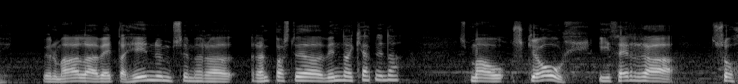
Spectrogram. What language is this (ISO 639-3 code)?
isl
